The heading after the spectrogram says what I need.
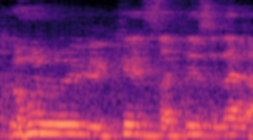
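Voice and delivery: hammed-up dismissive nurse voice, high and slow; mocking the nurse.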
